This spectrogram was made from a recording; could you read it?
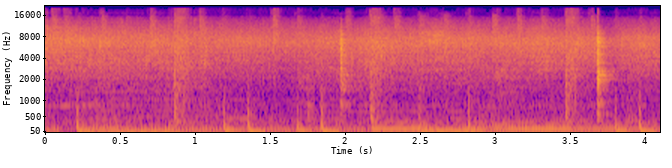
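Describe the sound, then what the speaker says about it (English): A Cornish hen sears in butter inside a pressure cooker, a loud close sizzle and hiss with occasional pops and scraping stir noises, no voices. "that one's taking a pretty good sear here"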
